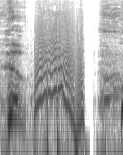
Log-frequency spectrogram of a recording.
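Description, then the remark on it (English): A voice imitating a bear coughing up a crystal ball: a couple of gruff, throaty hacking bursts, the longest one strained and groaning, fairly loud with a brief silent break. “Zora suddenly coughed up the cursed crystal ball”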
